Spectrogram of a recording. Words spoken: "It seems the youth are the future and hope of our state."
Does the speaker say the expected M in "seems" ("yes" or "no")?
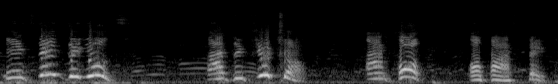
no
